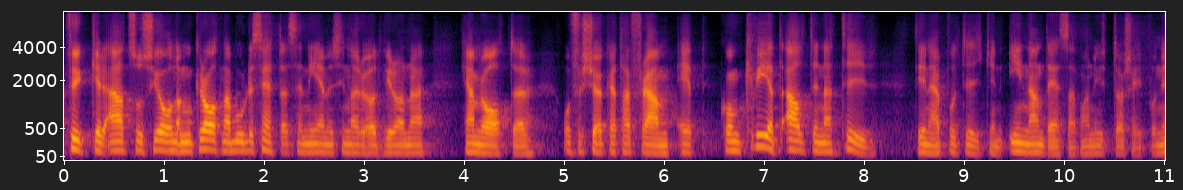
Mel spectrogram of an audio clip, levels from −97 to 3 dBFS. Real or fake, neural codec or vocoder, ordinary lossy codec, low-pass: fake; codec, 16 kHz, about 1 kbps, DyCAST, with the encoder's durations; none; none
